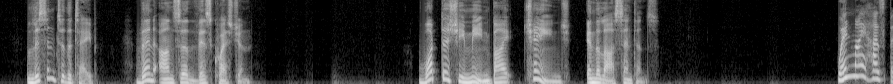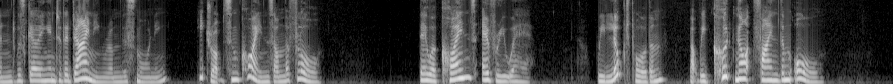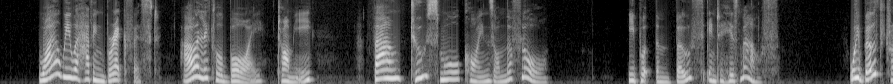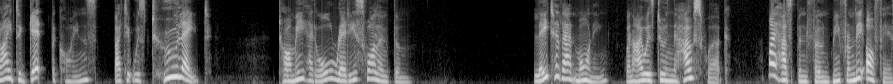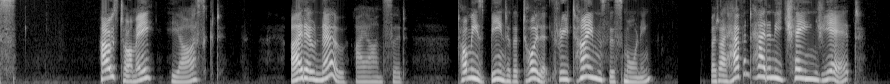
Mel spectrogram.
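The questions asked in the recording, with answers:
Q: What does she mean by change in the last sentence?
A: The coins (money) Tommy swallowed; they haven't come out yet (a pun on change meaning coins)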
